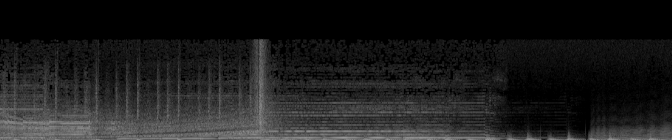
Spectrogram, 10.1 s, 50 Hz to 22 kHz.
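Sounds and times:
dark electronic dance music: 0.0 - 10.0
bare bass hits: 3.9 - 10.0.

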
